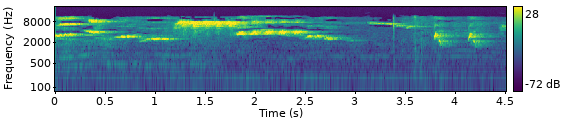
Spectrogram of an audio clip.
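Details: Lesser shortwing (tledekan gunung) in flute-like song for luring idle birds to sing: descending whistles, a long high shimmering trill and lower wavering notes, a pause, then two quick sharp chirps.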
